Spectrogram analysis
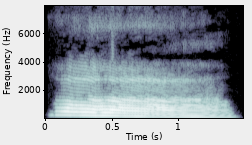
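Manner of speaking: loud open released sigh. Shown as a demonstration. Teacher sighs out a deep breath for viewers. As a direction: let the breath fall out with sound. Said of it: "take some deep breaths and sigh".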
